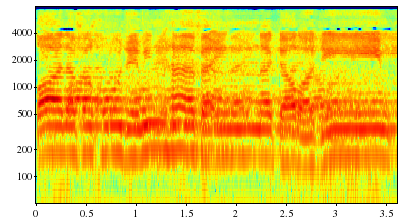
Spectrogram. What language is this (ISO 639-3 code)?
ara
